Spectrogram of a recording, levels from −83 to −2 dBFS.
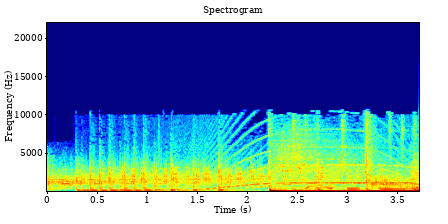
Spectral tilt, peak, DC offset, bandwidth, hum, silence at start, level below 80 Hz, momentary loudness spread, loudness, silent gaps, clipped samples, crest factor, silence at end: -5.5 dB/octave; -2 dBFS; under 0.1%; 11 kHz; none; 0 s; -16 dBFS; 7 LU; -14 LUFS; none; under 0.1%; 12 dB; 0 s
